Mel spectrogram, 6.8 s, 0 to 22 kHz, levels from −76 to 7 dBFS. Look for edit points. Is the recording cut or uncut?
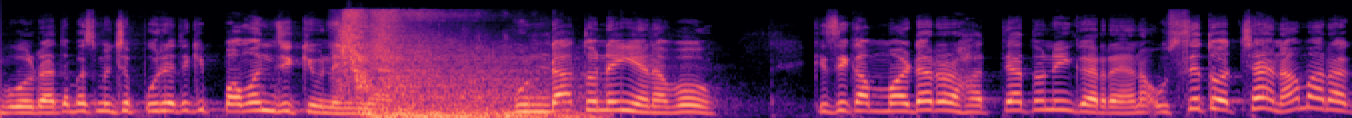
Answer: cut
